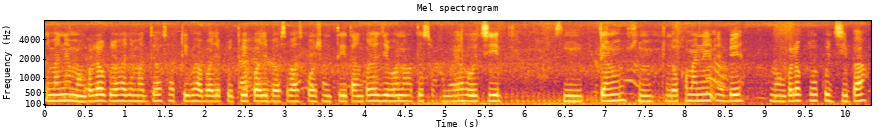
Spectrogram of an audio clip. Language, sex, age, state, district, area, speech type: Odia, female, 18-30, Odisha, Subarnapur, urban, spontaneous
